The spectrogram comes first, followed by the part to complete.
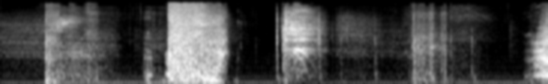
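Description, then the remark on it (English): A loud sneeze bursts out after a sharp breathy intake, followed by several shorter breathy gasps and sniffs in quick succession, with no talking. “That was a good sneeze.”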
